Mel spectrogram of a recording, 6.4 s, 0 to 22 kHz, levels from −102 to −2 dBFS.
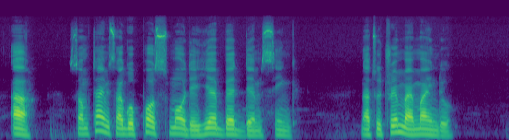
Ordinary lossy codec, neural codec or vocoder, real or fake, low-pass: none; none; real; 14.4 kHz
